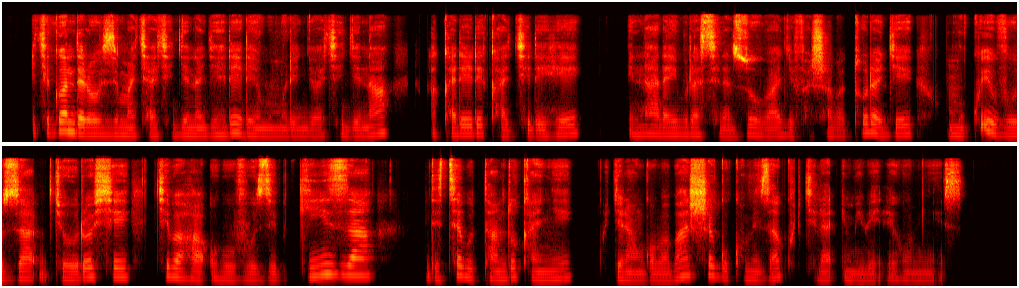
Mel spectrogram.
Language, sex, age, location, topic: Kinyarwanda, female, 18-24, Kigali, health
